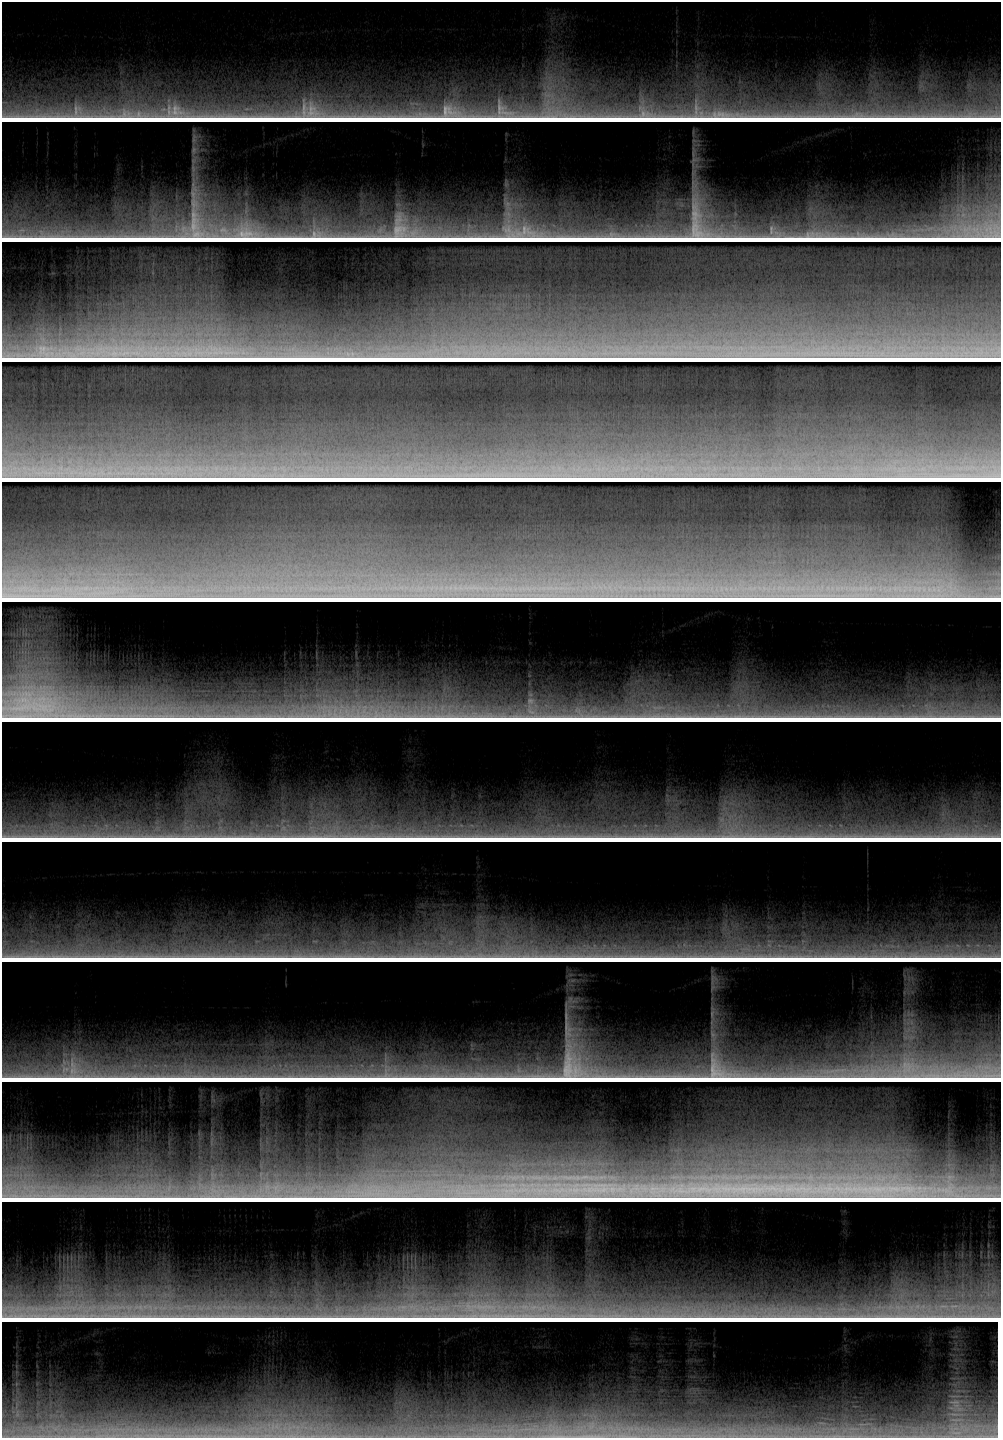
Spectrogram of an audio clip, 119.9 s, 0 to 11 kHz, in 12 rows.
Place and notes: In the Park, Sound from the construction site
Zoom H2n MS+ XY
